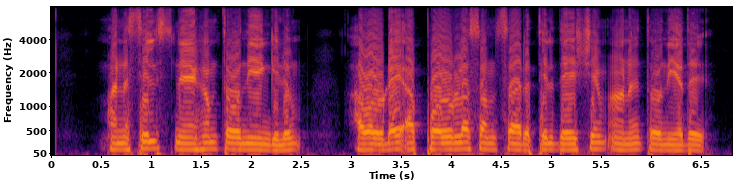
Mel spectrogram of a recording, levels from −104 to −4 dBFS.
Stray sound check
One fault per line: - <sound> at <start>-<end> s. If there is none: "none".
none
